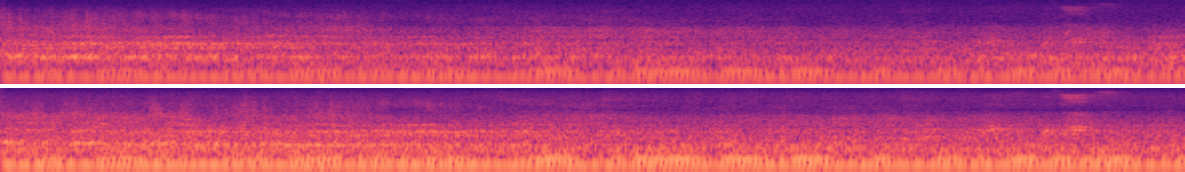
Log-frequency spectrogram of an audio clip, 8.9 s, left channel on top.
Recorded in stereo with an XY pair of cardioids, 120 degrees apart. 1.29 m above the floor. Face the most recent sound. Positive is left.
turn(degrees=-45)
